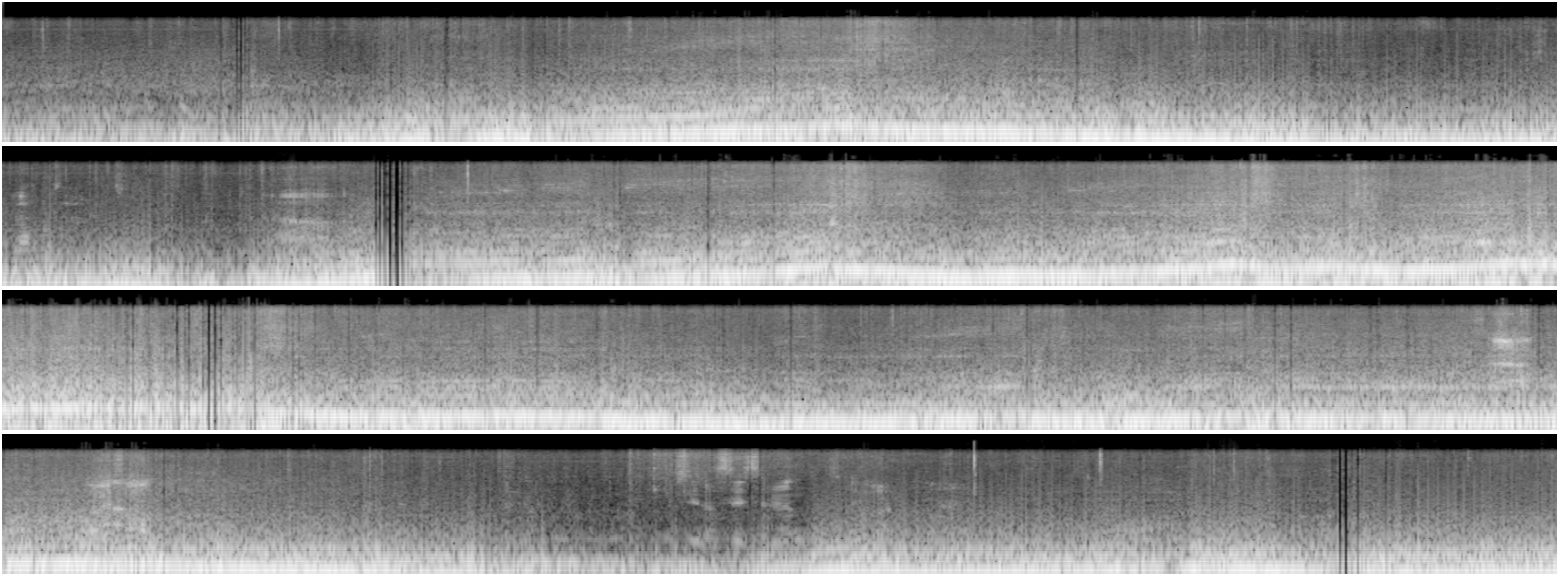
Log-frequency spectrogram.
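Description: Car engine heard from inside the cabin, its pitch climbing and falling again and again as the car speeds up and eases off, with a steadier stretch in the middle. Near the end it drops back to a low idle.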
